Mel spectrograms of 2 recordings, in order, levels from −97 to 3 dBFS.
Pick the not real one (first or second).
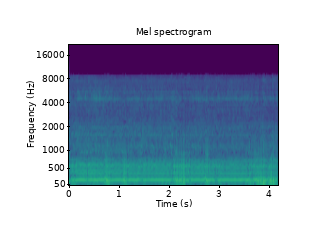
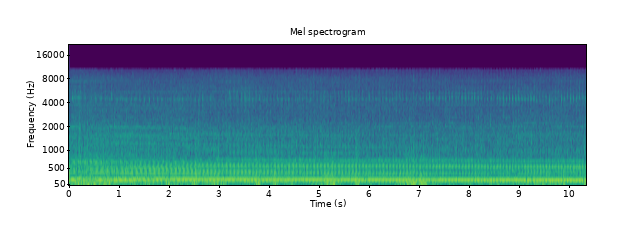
first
